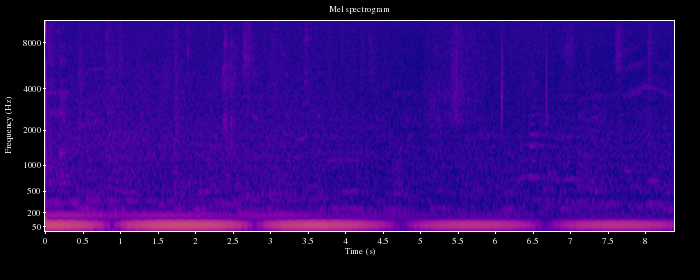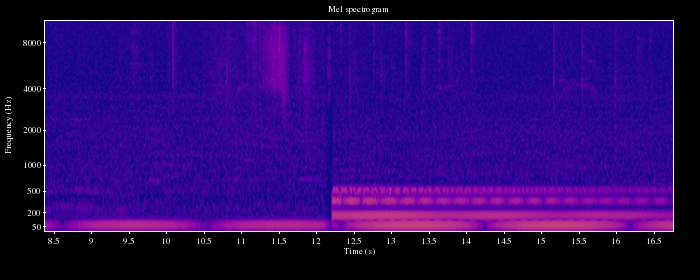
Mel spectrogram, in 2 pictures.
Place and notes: Disturbing the Peace
Ringing the great bronze bell at the Demilitarized Zone Peace Park...for 10,000won myself and Alfred 23 Harth rang the bell for peace on the peninsular...the great resonant sound traveling North over the border as a gesture of longing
